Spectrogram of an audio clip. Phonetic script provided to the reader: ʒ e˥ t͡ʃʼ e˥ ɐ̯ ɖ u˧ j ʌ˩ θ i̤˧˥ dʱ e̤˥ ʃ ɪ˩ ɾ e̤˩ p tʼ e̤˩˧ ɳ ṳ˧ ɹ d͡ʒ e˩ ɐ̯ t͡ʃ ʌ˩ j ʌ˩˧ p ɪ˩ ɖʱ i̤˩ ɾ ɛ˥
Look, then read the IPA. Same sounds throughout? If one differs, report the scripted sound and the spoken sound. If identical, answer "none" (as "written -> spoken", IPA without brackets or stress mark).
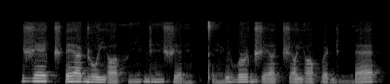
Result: dʱ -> ɖʱ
